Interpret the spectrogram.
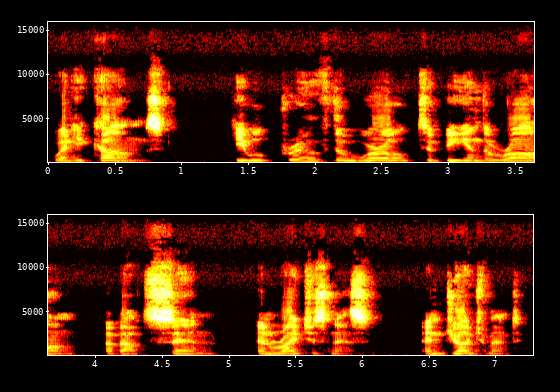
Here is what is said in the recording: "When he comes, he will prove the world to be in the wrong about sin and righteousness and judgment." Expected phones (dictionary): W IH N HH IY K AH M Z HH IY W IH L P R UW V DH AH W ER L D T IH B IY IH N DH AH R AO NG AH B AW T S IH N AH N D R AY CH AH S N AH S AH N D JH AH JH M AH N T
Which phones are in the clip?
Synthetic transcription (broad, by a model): W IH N IY K AH M Z HH IY W IH L P R UW V DH AH W ER L D T IH B IY IH N DH AH R AO NG AH B AW T S IH N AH N R AY CH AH S N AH S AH N JH AH JH M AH N T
